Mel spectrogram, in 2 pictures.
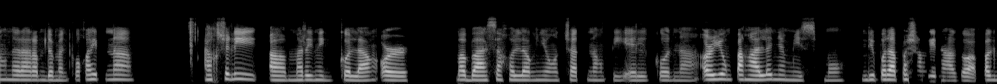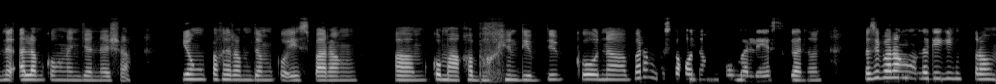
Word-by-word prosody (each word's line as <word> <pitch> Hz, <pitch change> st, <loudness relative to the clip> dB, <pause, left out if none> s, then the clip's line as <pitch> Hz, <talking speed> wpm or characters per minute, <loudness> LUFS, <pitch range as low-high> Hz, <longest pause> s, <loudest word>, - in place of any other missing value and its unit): ang 220 Hz, 0 st, -5 dB
nararamdaman 205 Hz, -2 st, 0 dB
ko 200 Hz, -, -7 dB
kahit 230 Hz, +1 st, +1 dB
na 225 Hz, -1 st, +1 dB, 0.7 s
actually 240 Hz, 0 st, +4 dB
ah, 200 Hz, -1 st, +5 dB
marinig 205 Hz, -1 st, -3 dB
ko 205 Hz, -, +4 dB
lang 190 Hz, +1 st, +2 dB
or 195 Hz, -2 st, +5 dB, 0.5 s
mabasa 205 Hz, 0 st, +4 dB
ko 210 Hz, -, -1 dB
lang 200 Hz, -1 st, +1 dB
'yung 200 Hz, -1 st, -6 dB
chat 195 Hz, -1 st, 0 dB
ng 195 Hz, -1 st, -9 dB
TL 190 Hz, 0 st, -5 dB
ko 195 Hz, 0 st, -3 dB
na 180 Hz, -1 st, -9 dB
or 225 Hz, -, +8 dB
'yung 235 Hz, -1 st, +1 dB
pangalan 220 Hz, -1 st, +5 dB
niya 220 Hz, -1 st, -5 dB
mismo 190 Hz, -1 st, -8 dB, 0.2 s
hindi 215 Hz, +1 st, -4 dB
wala 220 Hz, -1 st, +7 dB
pa 230 Hz, -, -2 dB
siyang 210 Hz, -, -4 dB
ginagawa 185 Hz, -1 st, -1 dB
'pag 205 Hz, 0 st, 0 dB
na 215 Hz, -, +4 dB
alam 215 Hz, 0 st, +5 dB
kong 205 Hz, -1 st, -7 dB
nandiyan 195 Hz, 0 st, -4 dB
na 190 Hz, -, -2 dB
siya -, -, -3 dB, 0.6 s
'yung 235 Hz, -1 st, +2 dB
pakiramdam 215 Hz, -3 st, -2 dB
ko -, -, -3 dB
is 195 Hz, -1 st, -1 dB
parang, 195 Hz, 0 st, +2 dB, 0.4 s
um, 200 Hz, 0 st, +2 dB
kumakabog 205 Hz, -2 st, +1 dB
'yung 215 Hz, -1 st, -2 dB
dibdib 210 Hz, +3 st, -4 dB, 0.2 s
ko 230 Hz, 0 st, +4 dB
na 225 Hz, -1 st, 0 dB
parang 305 Hz, +1 st, -2 dB
gusto 260 Hz, -1 st, -2 dB
ko 245 Hz, -, +2 dB
nang 225 Hz, -1 st, -13 dB
umalis 205 Hz, -2 st, -5 dB
gano'n. 195 Hz, -1 st, -1 dB, 0.5 s
Kasi 265 Hz, +4 st, +3 dB
parang 310 Hz, -2 st, +6 dB
nagiging 275 Hz, -1 st, 0 dB
traum 240 Hz, -1 st, +1 dB
210 Hz, 175 wpm, -25 LUFS, 195-225 Hz, 0.7 s, or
